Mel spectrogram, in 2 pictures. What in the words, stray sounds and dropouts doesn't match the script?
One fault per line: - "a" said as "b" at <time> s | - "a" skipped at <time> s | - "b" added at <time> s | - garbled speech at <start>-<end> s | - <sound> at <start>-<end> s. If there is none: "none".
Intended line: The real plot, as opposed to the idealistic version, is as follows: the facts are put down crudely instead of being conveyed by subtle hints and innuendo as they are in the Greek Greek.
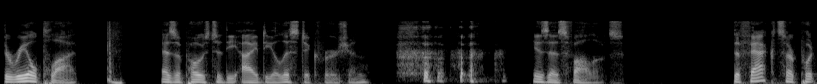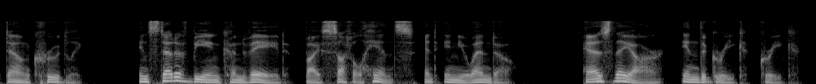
- thud at 1.1-1.3 s
- laugh at 4.0-5.1 s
